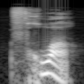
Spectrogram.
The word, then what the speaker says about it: froid: Froid, final D not pronounced.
